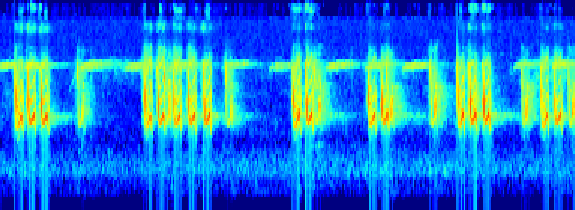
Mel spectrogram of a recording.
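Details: Wild Eurasian nuthatch (Sitta europaea) giving loud piping calls: quick bursts of three to five sharp, high notes about once a second, with thin whistles between, over a soft low hum.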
